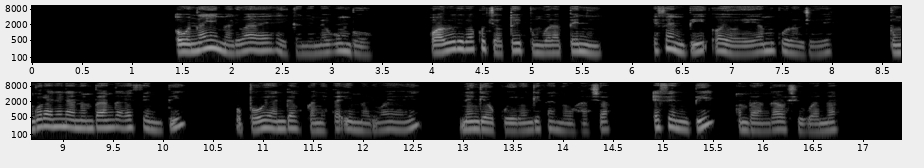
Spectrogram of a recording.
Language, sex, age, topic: Oshiwambo, female, 18-24, finance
